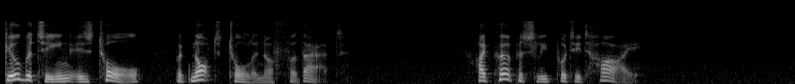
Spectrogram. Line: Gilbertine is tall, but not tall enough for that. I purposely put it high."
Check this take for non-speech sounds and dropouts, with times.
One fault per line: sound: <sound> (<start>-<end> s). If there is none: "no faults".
no faults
